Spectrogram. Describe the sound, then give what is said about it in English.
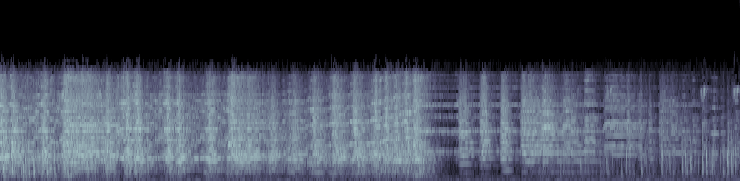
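Horse hooves clip-clop in a steady rhythm over a dense, ringing tonal backdrop, the hoofbeats thinning into sparser, more scattered taps in the second half. “Silver, hold up, fella. Steady, boy. That's it, big fella. That horse answered you.”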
